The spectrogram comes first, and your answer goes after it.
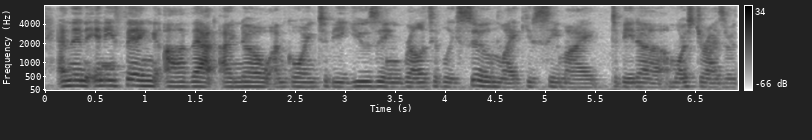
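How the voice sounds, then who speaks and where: A woman's very deep, low-pitched voice, monotone and flat, at a moderate pace amid noticeable background noise. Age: 60s. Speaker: beauty vlogger. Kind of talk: casual product review talk to camera. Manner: hesitant, many fillers.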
